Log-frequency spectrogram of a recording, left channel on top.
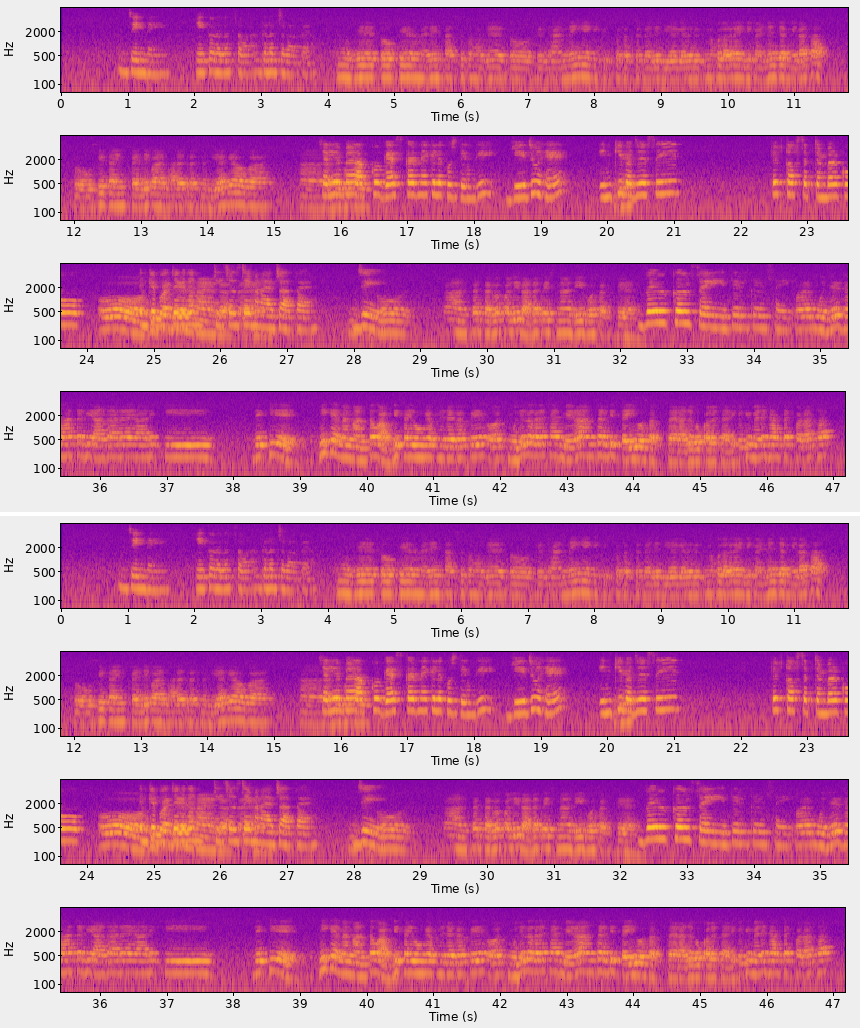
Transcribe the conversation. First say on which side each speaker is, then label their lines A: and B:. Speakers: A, on the right (about 45°); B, on the right (about 80°).
A: जी नहीं ये तो गलत सवाल गलत जवाब है
B: मुझे तो फिर मेरे हिसाब से तो मुझे तो फिर ध्यान नहीं है कि किसको सबसे पहले दिया गया था क्योंकि मेरे को लग रहा है इंडिपेंडेंस जब मिला था तो उसी टाइम पहले बार भारत रत्न दिया गया होगा अ, राजा
A: चलिए
B: गोपाल
A: मैं आपको गैस करने के लिए कुछ दूंगी ये जो है इनकी
B: जी
A: वजह से फिफ्थ ऑफ सितंबर को
B: ओ
A: इनके
B: टीचर्स
A: बर्थडे
B: डे
A: के
B: मनाया
A: दिन टीचर्स
B: जाता
A: डे
B: है
A: मनाया जाता है
B: हम्म,
A: जी
B: तो इसका आंसर सर्वपल्ली राधाकृष्ण जी हो सकते हैं
A: बिल्कुल सही, बिल्कुल सही।
B: पर मुझे जहां तक याद आ रहा है यार कि देखिए ठीक है मैं मानता हूँ आप भी सही होंगे अपने जगह पे और मुझे लग रहा है शायद मेरा आंसर भी सही हो सकता है राजा गोपालाचारी क्योंकि मैंने जहां तक पढ़ा था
